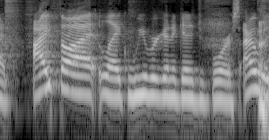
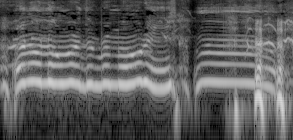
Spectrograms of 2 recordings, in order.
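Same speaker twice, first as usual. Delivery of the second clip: dopey husband voice; 8 semitones higher, slower than usual. Retold or imitated.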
